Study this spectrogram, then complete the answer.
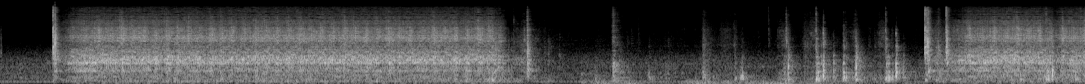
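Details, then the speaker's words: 1966 Ford F250 with 352 FE engine, parked since 1992, first start attempt on a cold February day, air cleaner off, fuel poured in, choke not working: steady cranking about three turns a second, never catches; owner suspects no fuel through the carburetor. "don't think we're getting fuel through the carburetor probably gonna have to pull that thing off and do a clean on it"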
